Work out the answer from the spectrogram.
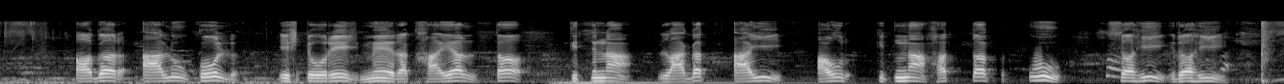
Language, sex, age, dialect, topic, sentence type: Bhojpuri, male, 25-30, Western, agriculture, question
